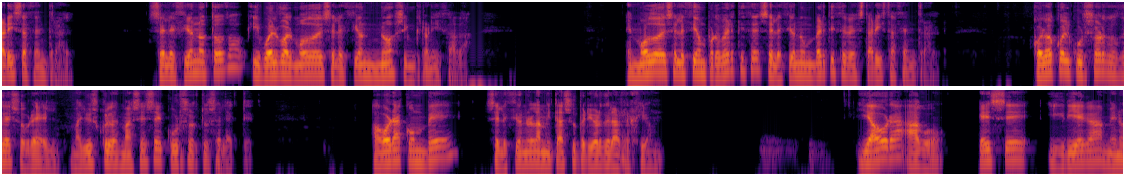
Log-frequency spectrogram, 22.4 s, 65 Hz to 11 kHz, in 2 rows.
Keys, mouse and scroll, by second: 3.3 a, 3.8 a, 5.4 click, 9.5 right click, 12.2 shift+s, 15.9 b, 21.4 s.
